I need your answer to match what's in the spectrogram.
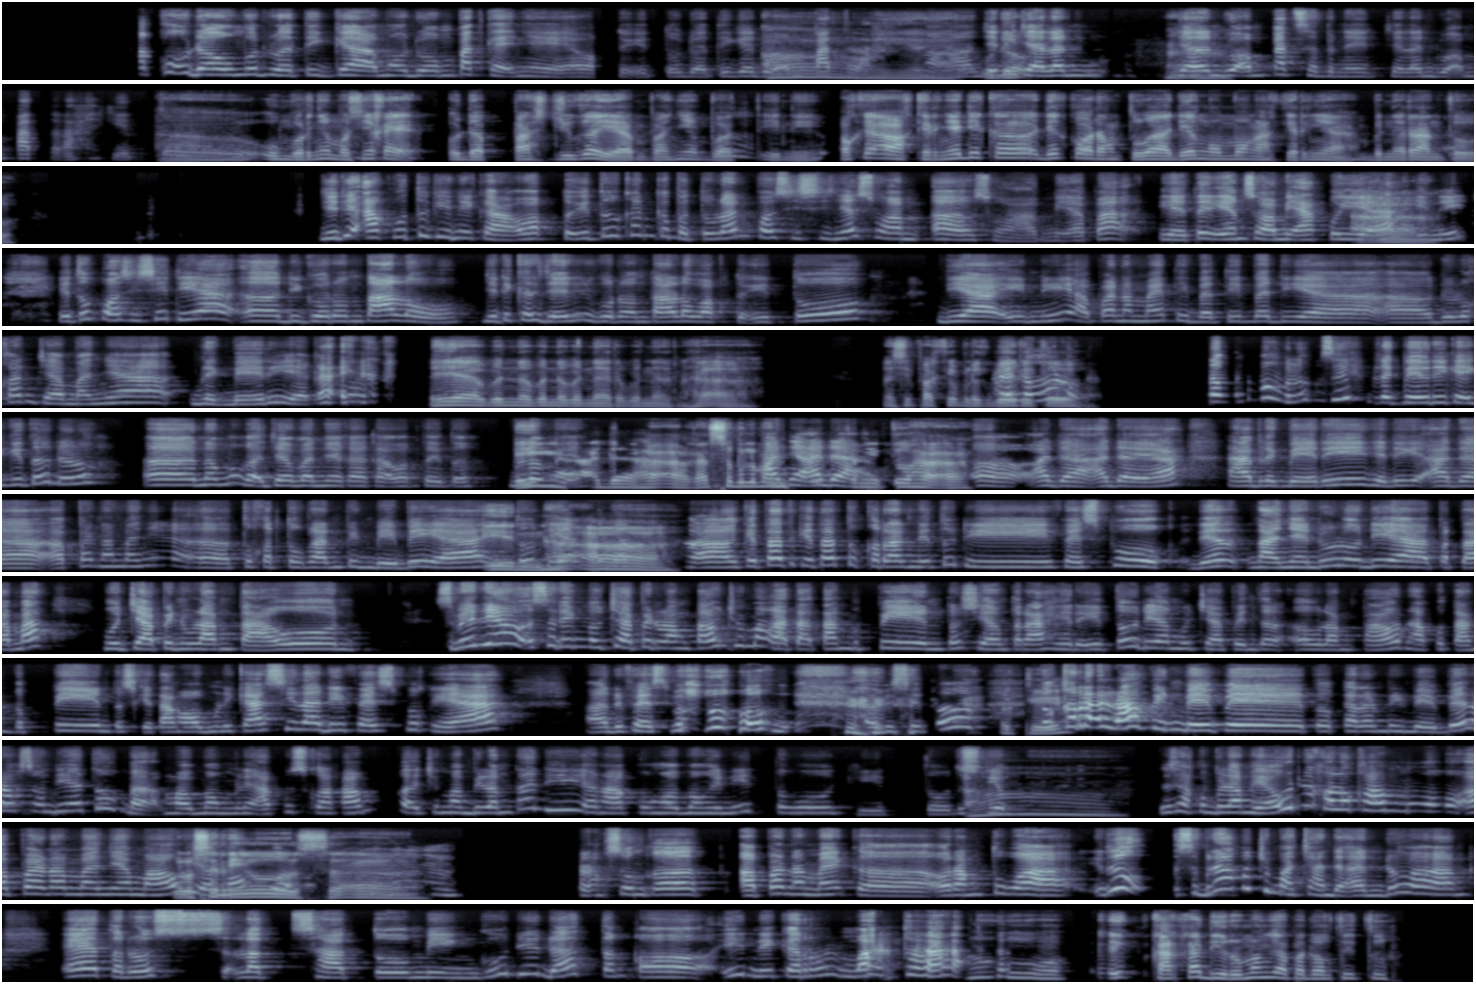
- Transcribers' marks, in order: tapping; other background noise; chuckle; unintelligible speech; chuckle; laughing while speaking: "Facebook"; chuckle
- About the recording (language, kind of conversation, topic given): Indonesian, podcast, Bagaimana pengalaman kamu setelah menikah?
- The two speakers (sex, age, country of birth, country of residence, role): female, 30-34, Indonesia, Indonesia, guest; male, 35-39, Indonesia, Indonesia, host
